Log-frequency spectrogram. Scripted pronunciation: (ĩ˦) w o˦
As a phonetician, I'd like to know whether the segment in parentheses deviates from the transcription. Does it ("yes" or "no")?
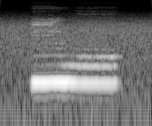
no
